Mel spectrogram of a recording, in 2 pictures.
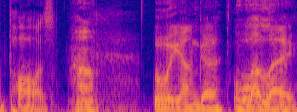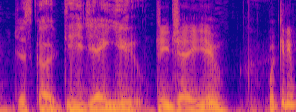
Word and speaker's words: Uiagalelei: He was backing up DJ Uiagalelei, and I know I didn't say it right. There's another syllable you got to throw in there. Lele. Uiagalelei. Yep. You almost have to pause. Huh. Uiagalelei.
